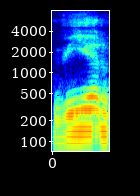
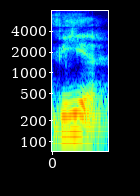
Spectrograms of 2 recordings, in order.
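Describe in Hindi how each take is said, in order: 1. यह दो हिस्सों में बोला जाता है, 'wee-er' जैसे। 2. यह दो हिस्सों में बोला जाता है, 'wee-er' जैसे।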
